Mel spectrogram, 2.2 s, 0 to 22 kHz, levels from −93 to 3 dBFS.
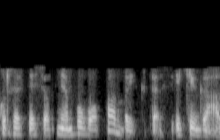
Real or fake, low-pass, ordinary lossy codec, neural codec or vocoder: real; 3.6 kHz; MP3, 24 kbps; none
